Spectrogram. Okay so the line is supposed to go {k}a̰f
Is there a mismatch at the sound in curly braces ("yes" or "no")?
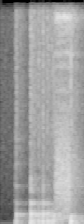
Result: yes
